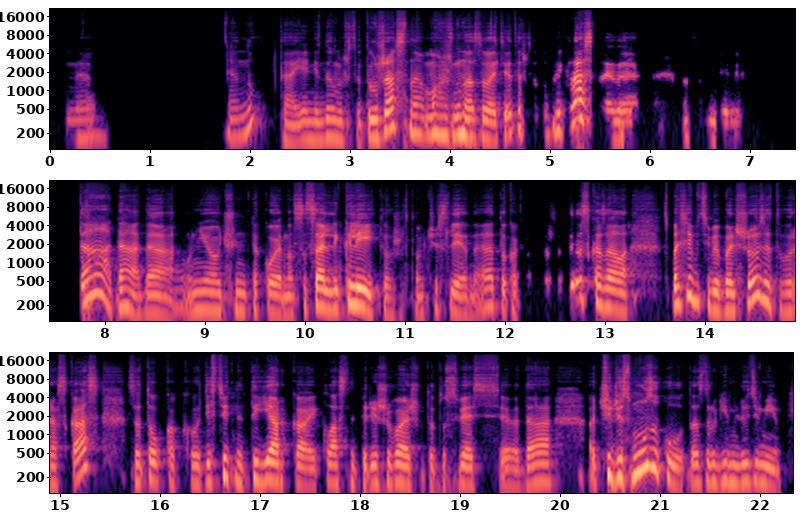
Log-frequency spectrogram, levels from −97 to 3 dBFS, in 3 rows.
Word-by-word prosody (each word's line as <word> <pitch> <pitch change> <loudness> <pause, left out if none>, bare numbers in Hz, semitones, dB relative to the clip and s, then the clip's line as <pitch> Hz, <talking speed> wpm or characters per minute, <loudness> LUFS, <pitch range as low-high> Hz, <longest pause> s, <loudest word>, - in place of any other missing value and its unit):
Да. 165 +1 -12 1.3
Э, 170 -3 -11
ну 285 - -8
да, 145 - -7
я 150 +3 -5
не 155 -1 -5
думаю, 165 0 -4
что 150 0 -13
это 170 - -2
ужасно 210 +2 +3
можно 190 -1 0
назвать. 170 -5 +1
Это 215 +4 -2
что-то 190 -3 -19
прекрасное, 255 - +5
да, 155 - 0 0.6
на - - -11 0.2
самом 320 -1 -9
деле. 450 -1 -9 0.8
Да 275 +5 +2
да 185 -6 +1
да. 145 0 -2
У - - -9
неё 165 0 -3
очень 160 0 -5
такой, 155 -2 -2
она 140 0 -4
социальный 180 0 +4
клей 190 -4 +7
тоже 135 -1 -11
в - - -27
том 135 - -11
числе, 150 -3 -4
да. 185 +7 -5
То, - - -6
как - - -8 0.2
то, - - -18
что - - -29
ты 435 - +2
рассказала. 185 - +1 0.3
Спасибо 225 +4 +1
тебе 175 -7 0
большое 165 - +3
за 230 -5 +1
твой 155 -2 -8
рассказ, 155 - 0 0.3
за 165 - -4
то, 180 0 0
как 155 -3 -11
действительно 170 +1 -3
ты 180 - -2
ярко 170 -4 +3
и 135 - -6
классно 160 +1 -4
переживаешь 155 +1 -1
вот - - -25
эту 145 +1 -9
связь, 145 -1 -4
э, 140 -1 -4
да, 165 +5 -1 0.4
через 200 -3 +3
музыку, 225 - +5
да, 160 - -2
с - - -14
другими 165 -1 -4
людьми. 165 -4 -3
170 Hz, 175 wpm, -22 LUFS, 155-200 Hz, 1.3 s, клей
